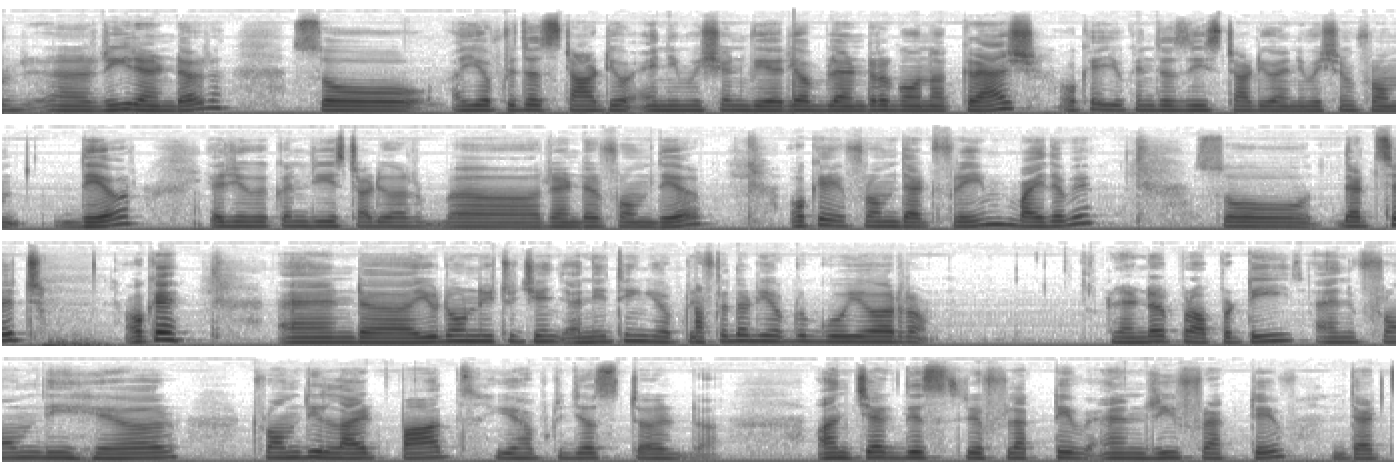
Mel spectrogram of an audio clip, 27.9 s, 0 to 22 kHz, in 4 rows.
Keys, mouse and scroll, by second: 15.1-16.5 scroll down 9, 19.3 click, 22.1 click, 22.1-22.8 scroll down 3, 22.9 click, 23.3-25.7 scroll down 5, 25.7 click, 26.6 click, 27.6-27.8 scroll up 5.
